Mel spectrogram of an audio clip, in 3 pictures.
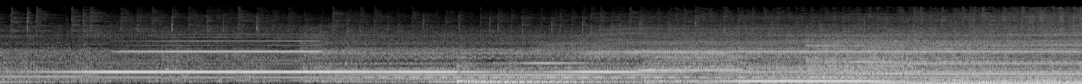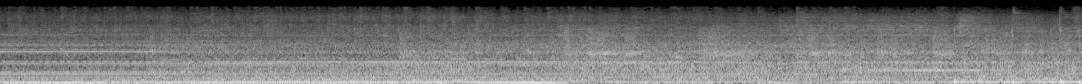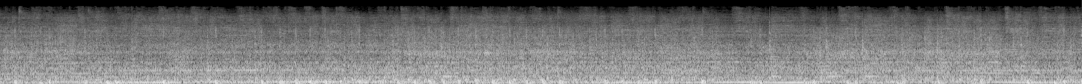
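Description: Post-hardcore band music: a few held, ringing guitar notes open the passage, a low bass line comes in about four seconds in, and about nine seconds in the full band enters, loud and dense with distorted guitars.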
